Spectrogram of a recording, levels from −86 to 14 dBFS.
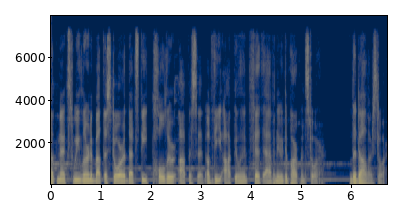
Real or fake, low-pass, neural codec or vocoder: fake; 7.2 kHz; codec, 44.1 kHz, 7.8 kbps, Pupu-Codec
